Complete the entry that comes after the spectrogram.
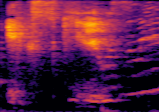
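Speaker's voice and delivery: high, loud, drawn-out affronted question; imitated indignation. Mother to stranger lying on her son, imitated indignation. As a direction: stretch it out, mock-appalled. Mother reacts to drunk intruder.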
